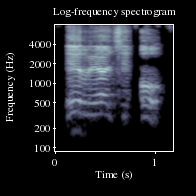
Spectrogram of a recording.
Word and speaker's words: Rho: ¿Cómo se pronuncia? R-H-O.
